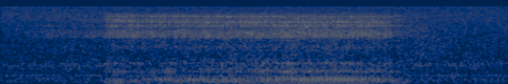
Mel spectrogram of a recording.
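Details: Companion fell asleep beside someone trying to study: one long, rough, rattling snoring breath lasting about a second and a half, over quiet room noise; snoring.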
